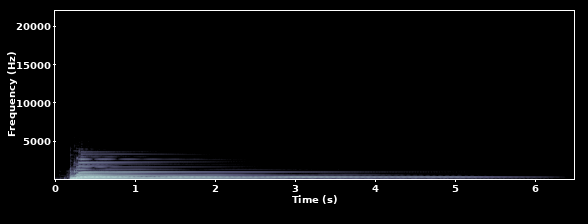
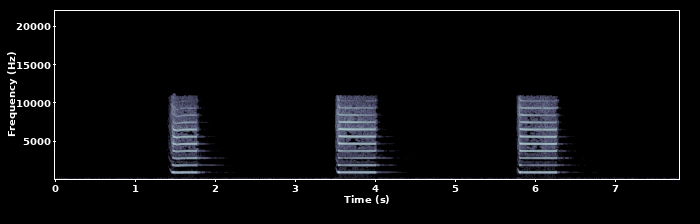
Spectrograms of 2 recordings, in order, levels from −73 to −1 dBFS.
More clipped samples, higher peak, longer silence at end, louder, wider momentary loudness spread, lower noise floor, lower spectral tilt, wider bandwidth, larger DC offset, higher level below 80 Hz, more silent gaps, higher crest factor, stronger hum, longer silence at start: neither; second, -10 dBFS vs -2 dBFS; second, 0.9 s vs 1.5 s; second, -27 LUFS vs -19 LUFS; first, 22 LU vs 8 LU; about the same, -64 dBFS vs -62 dBFS; first, -11.5 dB/octave vs 5 dB/octave; second, 4.2 kHz vs 12 kHz; neither; about the same, -58 dBFS vs -62 dBFS; neither; second, 18 dB vs 24 dB; first, 60 Hz at -55 dBFS vs none; second, 0.2 s vs 1.45 s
